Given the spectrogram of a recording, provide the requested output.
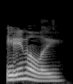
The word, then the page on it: anally: British English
